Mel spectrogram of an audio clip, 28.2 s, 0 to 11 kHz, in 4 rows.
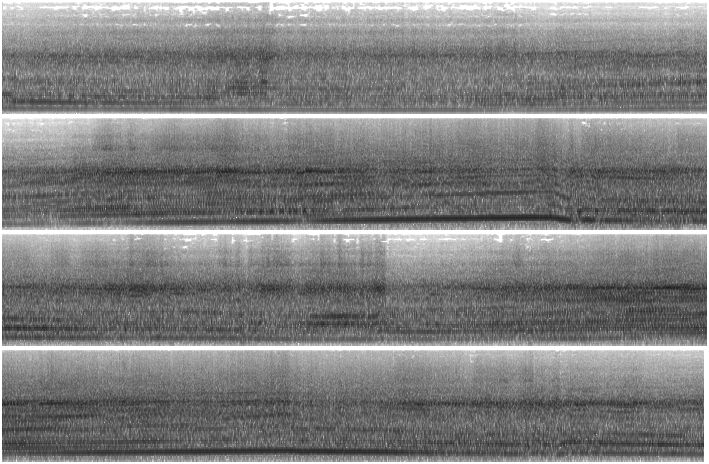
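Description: Sportbike engine at full throttle on a racetrack, its note climbing steadily, dropping sharply with an upshift about twelve seconds in, then falling off as the rider slows and rising again before easing off near the end. Heavy wind rush on the bike-mounted microphone grows as speed climbs to about 100 mph.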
